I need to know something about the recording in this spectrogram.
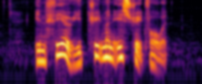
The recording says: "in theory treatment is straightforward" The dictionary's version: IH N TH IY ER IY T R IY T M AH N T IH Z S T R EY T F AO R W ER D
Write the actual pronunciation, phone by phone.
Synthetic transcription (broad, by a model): IH N TH IY ER IY T R IY T M AH N T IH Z S T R EY T F AO W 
